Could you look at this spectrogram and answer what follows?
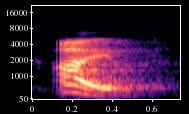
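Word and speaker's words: aisle: not pronounced for example i'll the first word a i s l e s is coming before l so s is silent i now what is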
